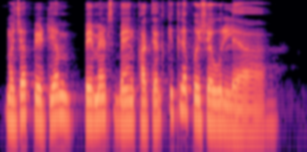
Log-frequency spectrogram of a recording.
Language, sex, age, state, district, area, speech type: Goan Konkani, male, 30-45, Goa, Canacona, rural, read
